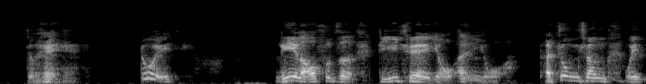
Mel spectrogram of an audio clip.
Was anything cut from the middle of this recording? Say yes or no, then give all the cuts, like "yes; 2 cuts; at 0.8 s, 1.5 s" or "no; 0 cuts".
yes; 2 cuts; at 2.6 s, 5.3 s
